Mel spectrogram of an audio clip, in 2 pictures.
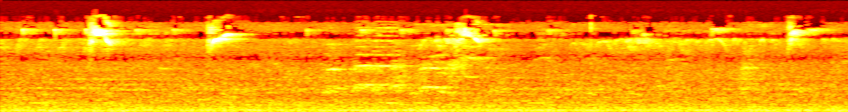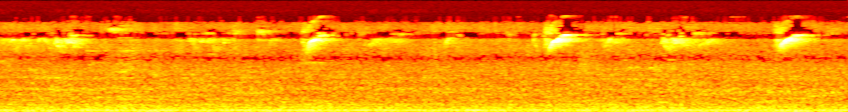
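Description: A purple sunbird gives thin, high, sharp notes every couple of seconds over a steady low hum.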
